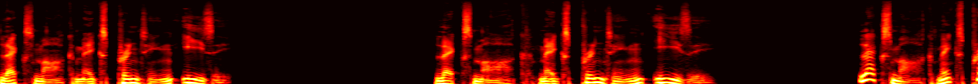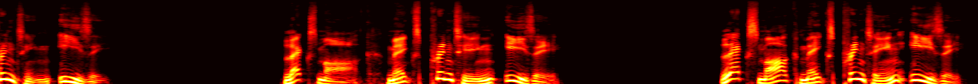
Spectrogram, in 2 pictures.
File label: ADVERT; LEXMARK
